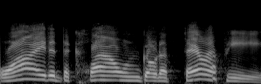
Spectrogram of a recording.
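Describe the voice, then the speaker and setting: Bellowing in a put-on character voice, the speaker holds a middle pitch. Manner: spooky, deadpan.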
